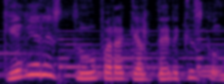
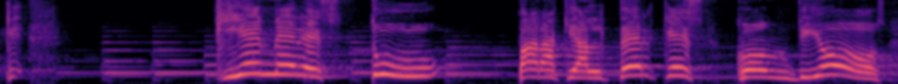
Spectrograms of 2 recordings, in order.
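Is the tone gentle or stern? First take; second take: gentle; stern. First: It is said in a mild, gentle tone. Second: It is said in a firm, stern tone.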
